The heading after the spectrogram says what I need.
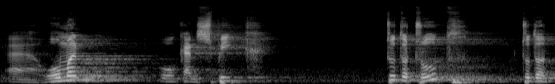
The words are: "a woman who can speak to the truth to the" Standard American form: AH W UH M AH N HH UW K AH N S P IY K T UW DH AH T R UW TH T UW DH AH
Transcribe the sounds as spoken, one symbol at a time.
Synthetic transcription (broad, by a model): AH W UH M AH N HH UW K AH N S P IY K T UW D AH T R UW T T UW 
